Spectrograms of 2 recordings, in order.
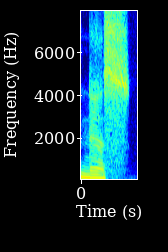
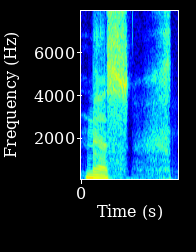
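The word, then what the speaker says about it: gnash: এস এইচ, উচ্চারণটা হবে ন্যাস। জির পরে যখন এন থাকবে তখন মনে রাখবে এন সাউন্ডটা প্রাধান্য পাবে, জি সাউন্ডটা সাইলেন্ট হয়ে যাবে, তো উচ্চারণটা হবে ন্যাস।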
